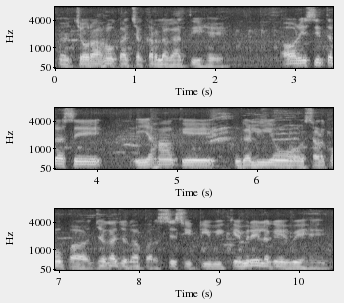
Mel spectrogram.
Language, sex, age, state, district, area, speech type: Urdu, male, 30-45, Delhi, South Delhi, urban, spontaneous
